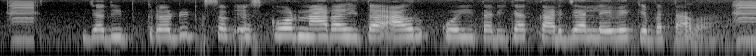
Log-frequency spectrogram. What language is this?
Bhojpuri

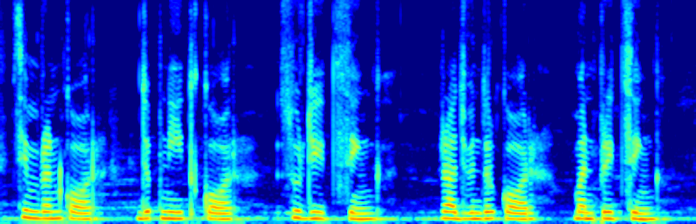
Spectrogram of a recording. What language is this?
Punjabi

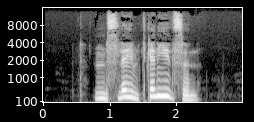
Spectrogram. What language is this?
Kabyle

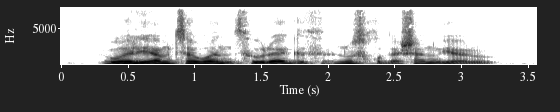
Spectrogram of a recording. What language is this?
Kabyle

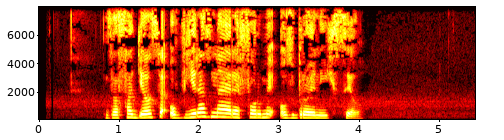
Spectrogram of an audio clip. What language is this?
Czech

